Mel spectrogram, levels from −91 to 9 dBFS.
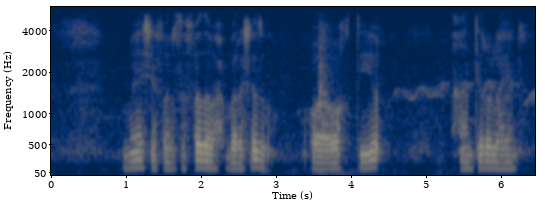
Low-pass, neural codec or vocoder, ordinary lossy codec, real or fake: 5.4 kHz; none; none; real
